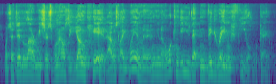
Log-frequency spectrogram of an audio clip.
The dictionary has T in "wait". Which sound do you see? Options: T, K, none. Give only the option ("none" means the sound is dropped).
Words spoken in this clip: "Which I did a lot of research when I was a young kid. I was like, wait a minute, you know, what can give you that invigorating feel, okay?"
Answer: none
